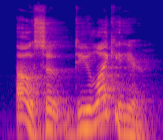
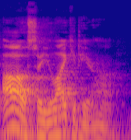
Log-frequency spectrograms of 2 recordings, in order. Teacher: So it's just going up. The tonality is going up. And you want it's like, "Oh, so you like it here, huh?" That's just a little tonality trick. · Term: uptalk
